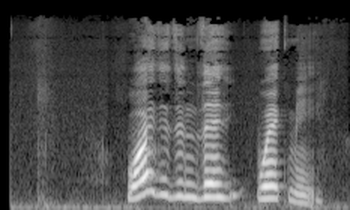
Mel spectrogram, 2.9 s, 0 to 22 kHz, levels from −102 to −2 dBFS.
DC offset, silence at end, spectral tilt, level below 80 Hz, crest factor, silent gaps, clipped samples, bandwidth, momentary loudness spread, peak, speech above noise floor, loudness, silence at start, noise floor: under 0.1%; 0.25 s; -4.5 dB/octave; -48 dBFS; 18 dB; none; under 0.1%; 16 kHz; 17 LU; 0 dBFS; 29 dB; -17 LUFS; 1.05 s; -45 dBFS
